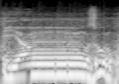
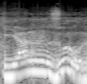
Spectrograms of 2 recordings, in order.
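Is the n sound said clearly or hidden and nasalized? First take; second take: nasalized; clear. First: The n sound is hidden with a nasal hum. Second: The n sound is said clearly and fully. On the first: The speaker calls it right. "আমরা পড়ছি ইয়াংজুরু" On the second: The speaker calls it wrong. "ইয়ানজুরু না পড়ে"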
